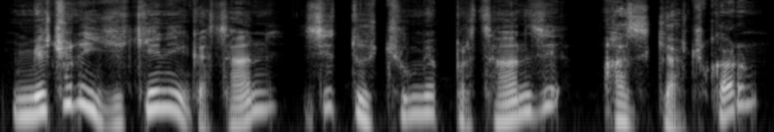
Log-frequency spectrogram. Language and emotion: Kashmiri, disgusted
